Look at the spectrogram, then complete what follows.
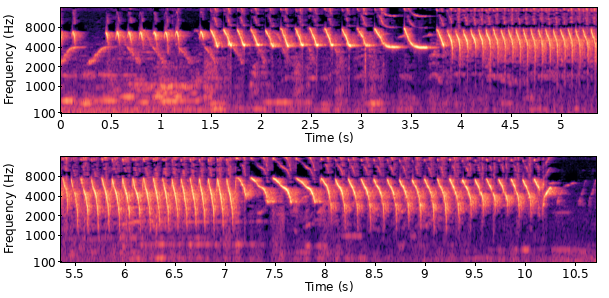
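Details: Long canary song used as a stimulus for young canaries learning to sing: a few short notes open into sustained high rolling trills at varying speeds, ending abruptly near the tenth second.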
